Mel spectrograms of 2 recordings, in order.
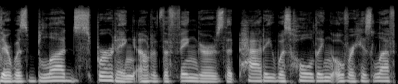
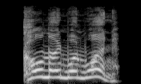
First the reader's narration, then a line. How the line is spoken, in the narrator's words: Chad shouted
